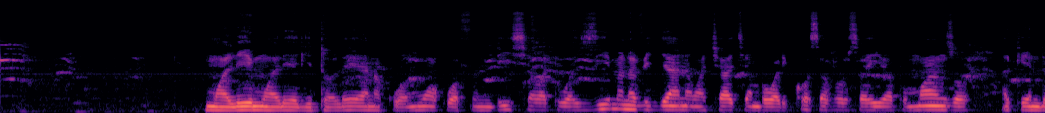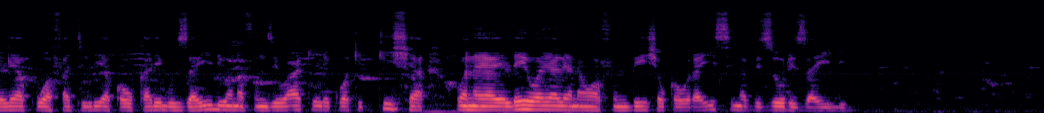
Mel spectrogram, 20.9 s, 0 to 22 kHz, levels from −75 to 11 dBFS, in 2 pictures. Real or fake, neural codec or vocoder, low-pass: real; none; 14.4 kHz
